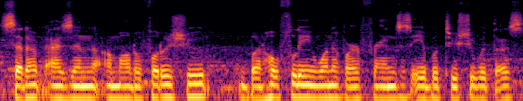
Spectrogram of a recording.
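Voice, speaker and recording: A man speaks at a moderate pace in a medium pitch, with noticeable background noise behind him. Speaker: photographer vlogger. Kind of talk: travel vlog. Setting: airport.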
